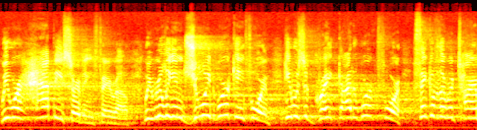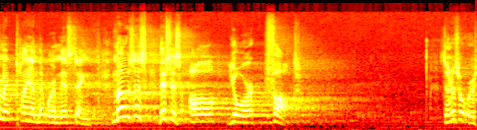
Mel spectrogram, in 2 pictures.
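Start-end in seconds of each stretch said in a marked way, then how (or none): 0.0-11.6 high, loud mock nostalgia for Pharaoh; hammed-up grumbling Israelites blaming Moses; sarcastic whining crowd. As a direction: pretend whiny complaint. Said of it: "turn to Moses and say".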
